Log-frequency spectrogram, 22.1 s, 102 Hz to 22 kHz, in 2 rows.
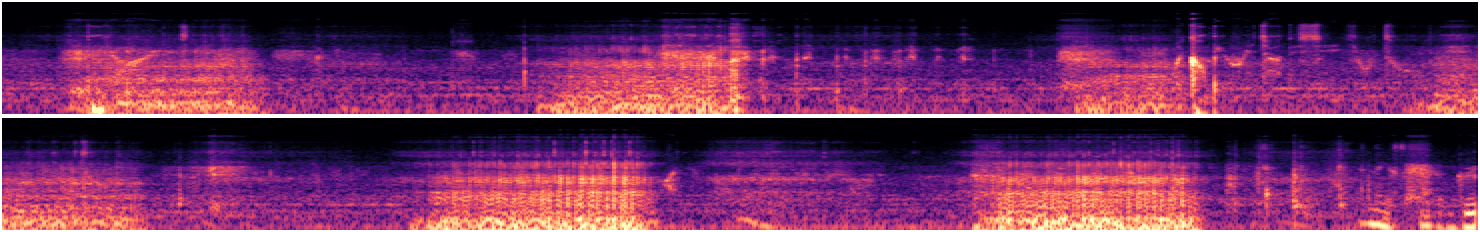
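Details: Loud, rough snoring from a sleeping man, recurring every four to five seconds, about 14 a minute, with quiet whispering between snores.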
